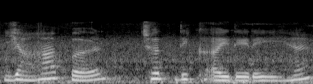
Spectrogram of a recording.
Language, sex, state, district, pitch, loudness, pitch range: Hindi, female, Punjab, Pathankot, 210 Hz, -16 LUFS, 185-255 Hz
